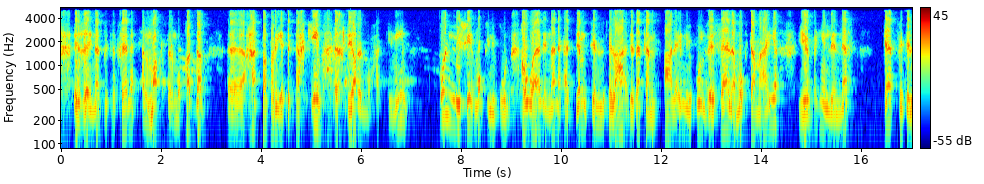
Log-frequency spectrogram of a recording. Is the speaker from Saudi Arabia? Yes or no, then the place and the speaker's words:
no; Egypt; لما كان موجود عندنا في مصر يعني كتير من الجنسيات وكان عندها حق المتاجره في مصر.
